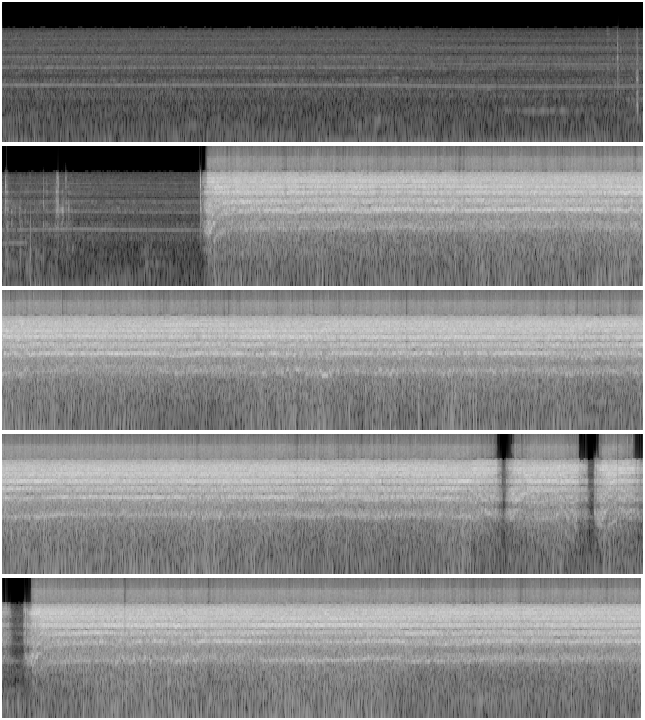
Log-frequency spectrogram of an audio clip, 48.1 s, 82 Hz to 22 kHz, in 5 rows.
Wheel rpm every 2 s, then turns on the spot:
0, 0, 0, 0, 0, 0, 120, 230, 230, 230, 230, 220, 230, 230, 220, 230, 230, 210, 80, 110, 230, 220, 220, 230.
none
